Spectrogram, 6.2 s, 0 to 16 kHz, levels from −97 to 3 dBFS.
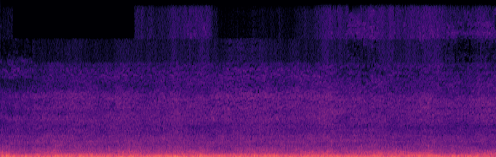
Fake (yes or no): yes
